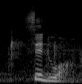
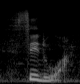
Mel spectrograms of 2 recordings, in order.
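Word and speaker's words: Sidhwa: If we look at the spelling of his name, it's K R I S H Krish S I D H W A Sida.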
